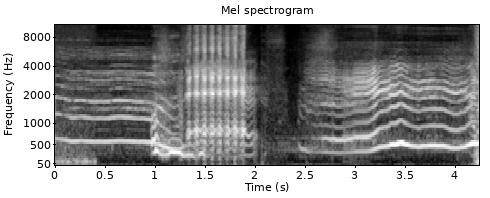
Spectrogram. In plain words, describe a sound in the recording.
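A young woman laughs softly close by.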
